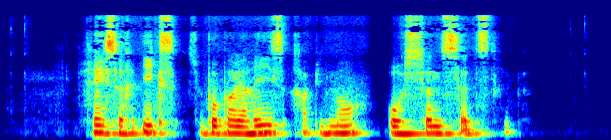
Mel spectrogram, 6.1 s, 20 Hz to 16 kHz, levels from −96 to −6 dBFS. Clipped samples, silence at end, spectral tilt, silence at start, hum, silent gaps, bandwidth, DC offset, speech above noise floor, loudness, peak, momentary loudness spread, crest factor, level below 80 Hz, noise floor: under 0.1%; 1 s; -5.5 dB/octave; 0.9 s; none; none; 11.5 kHz; under 0.1%; 64 dB; -19 LUFS; -2 dBFS; 12 LU; 18 dB; -60 dBFS; -82 dBFS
